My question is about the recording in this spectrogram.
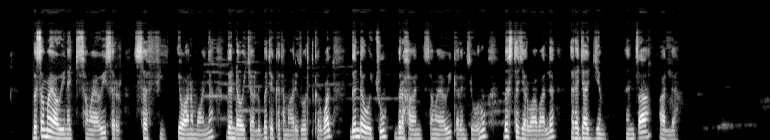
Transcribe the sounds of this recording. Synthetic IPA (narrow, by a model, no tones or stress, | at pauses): bəsəmajawinət͡ʃʼsəmajawisɨɾ | səfːi | jɛwanəməwaɲːaɡənd̪awot͡ʃːjalːubːət̪jɛkʰət̪ʰəmaɾizo̞ɾt̪ʰɨ̥kʼəɾbʷal | ɡənd̪awo̞t͡ʃːubɨɾhansəmajawikʼəd̪əmsiho̞nubəst̪ʰəd͡ʒəɾβabalːə | ʔɨɾəd͡ʒad͡ʒːɪm | ɨnsʼaːlːə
